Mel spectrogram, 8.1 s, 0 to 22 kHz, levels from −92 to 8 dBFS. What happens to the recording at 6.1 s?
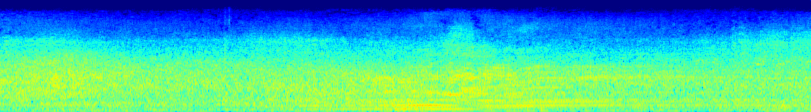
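At 6.1 s the audio sits inside a stretch from 5.34 s to 7.57 s where everything runs about 5.7% fast and rises close to a semitone (roughly 96 cents), speed and pitch shifting together before snapping back to normal. This is most likely a drift correction step: clock-matching software abruptly changed the playback rate to rebalance its buffer, held that rate for a couple of seconds, then returned to the original speed.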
